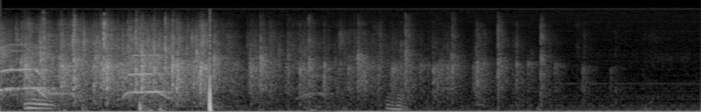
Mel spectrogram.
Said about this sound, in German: herzlichen Applaus als Willkommen.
